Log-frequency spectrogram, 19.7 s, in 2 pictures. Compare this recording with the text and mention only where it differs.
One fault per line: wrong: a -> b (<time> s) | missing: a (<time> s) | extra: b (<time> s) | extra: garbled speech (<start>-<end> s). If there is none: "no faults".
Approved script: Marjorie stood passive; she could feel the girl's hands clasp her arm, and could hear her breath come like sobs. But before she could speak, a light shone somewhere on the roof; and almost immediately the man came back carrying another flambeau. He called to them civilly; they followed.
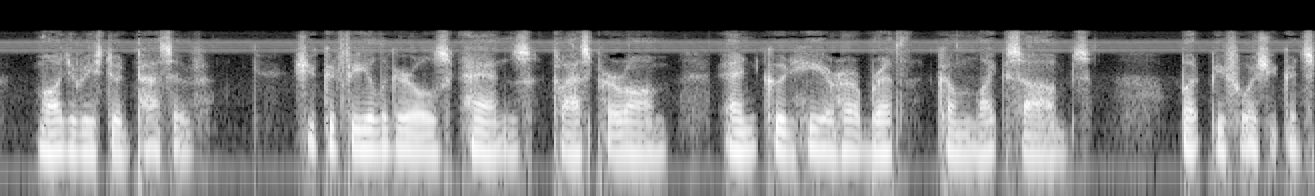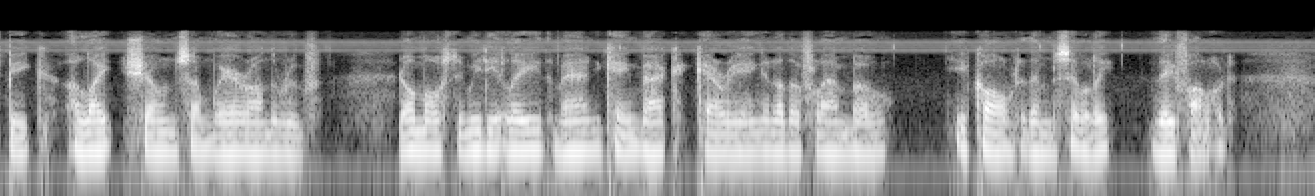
missing: and (12.3 s)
